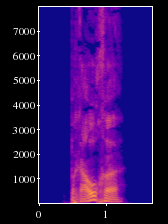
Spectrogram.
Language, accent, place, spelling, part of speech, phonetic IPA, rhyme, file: German, Germany, Berlin, Brauche, noun, [ˈbʁaʊ̯xə], -aʊ̯xə, De-Brauche.ogg
- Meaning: dative singular of Brauch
